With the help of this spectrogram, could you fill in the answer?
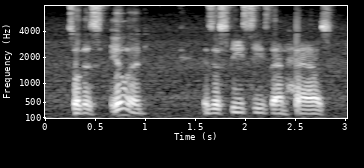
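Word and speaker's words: ylide: this sort of a compound is actually an illid i don't know where the spelling came up from but it's pronounced illid not not yield so this ilit is a species that has a negative and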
